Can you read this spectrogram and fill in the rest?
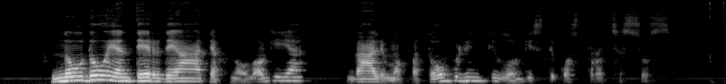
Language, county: Lithuanian, Panevėžys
